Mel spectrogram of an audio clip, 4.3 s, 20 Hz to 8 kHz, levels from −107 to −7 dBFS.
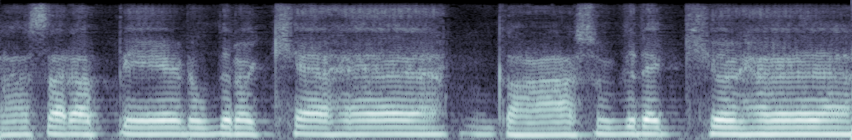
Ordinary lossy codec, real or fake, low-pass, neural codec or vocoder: none; fake; 7.2 kHz; codec, 16 kHz, 1.1 kbps, Voila-Tokenizer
